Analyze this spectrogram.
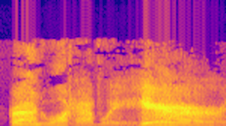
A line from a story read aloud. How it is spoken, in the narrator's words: he roared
